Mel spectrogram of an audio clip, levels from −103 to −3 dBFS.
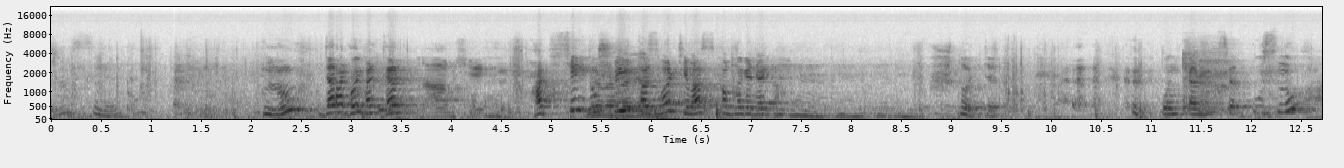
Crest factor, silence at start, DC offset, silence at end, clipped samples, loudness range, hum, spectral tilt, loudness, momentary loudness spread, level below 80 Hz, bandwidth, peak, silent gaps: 22 dB; 0 s; under 0.1%; 0 s; under 0.1%; 12 LU; none; -6.5 dB/octave; -29 LUFS; 19 LU; -50 dBFS; 18 kHz; -8 dBFS; none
